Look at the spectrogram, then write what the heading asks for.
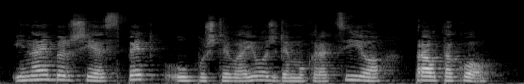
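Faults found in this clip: HE-AAC compression, throughout the speech. Treble bright but synthetic; s sounds gritty, lispy, metallic. Likely HE-AAC spectral band replication: upper band copied up from lower bands under a coarse envelope, harmonics misaligned past the crossover. Heavy damage fits a bitrate around 16 kbps.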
